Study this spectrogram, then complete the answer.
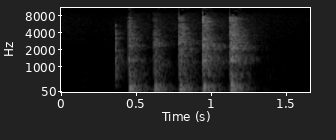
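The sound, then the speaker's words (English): A quick series of five firm knocks on a wooden front door, evenly spaced, with a light tap just before them and silence afterward. “Yeah, come in, it's unlocked.”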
